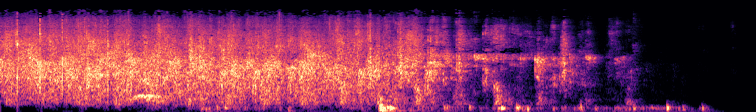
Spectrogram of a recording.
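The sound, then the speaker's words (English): Audience applause welcoming a speaker to the stage: dense, sustained clapping that thins out into scattered claps and stops near the end, leaving silence. “why don't we just give a warm hand of welcome to Kevin Hong.”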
